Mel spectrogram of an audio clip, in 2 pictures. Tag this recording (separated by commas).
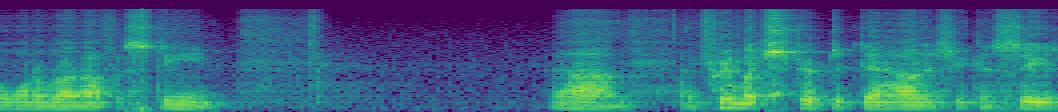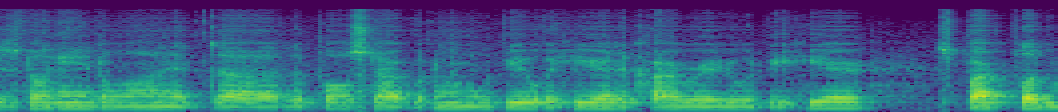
Speech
